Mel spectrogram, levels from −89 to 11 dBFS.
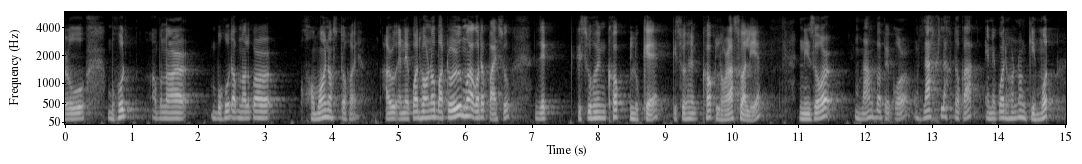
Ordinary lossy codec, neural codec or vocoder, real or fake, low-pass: none; vocoder, 44.1 kHz, 128 mel bands every 512 samples, BigVGAN v2; fake; 5.4 kHz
